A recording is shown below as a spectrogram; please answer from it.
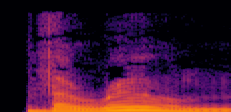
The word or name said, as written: varoom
